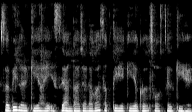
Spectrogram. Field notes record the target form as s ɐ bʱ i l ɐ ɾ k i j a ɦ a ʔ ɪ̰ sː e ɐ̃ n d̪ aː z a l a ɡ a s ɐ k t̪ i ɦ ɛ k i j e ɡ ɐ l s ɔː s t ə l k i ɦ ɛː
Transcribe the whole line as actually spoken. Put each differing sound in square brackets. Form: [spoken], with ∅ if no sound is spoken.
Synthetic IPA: s ɐ bʱ i l ɐ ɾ k i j a ɦ [ɛ] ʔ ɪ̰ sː e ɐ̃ n d̪ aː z a l [ɐ] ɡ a s ɐ k t̪ i ɦ ɛ k i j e ɡ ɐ l s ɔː s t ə l k i ɦ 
